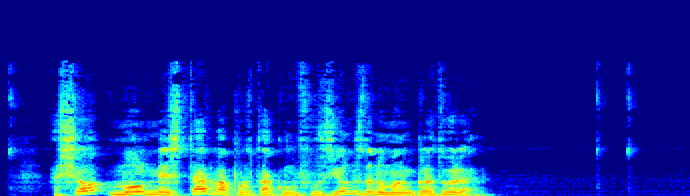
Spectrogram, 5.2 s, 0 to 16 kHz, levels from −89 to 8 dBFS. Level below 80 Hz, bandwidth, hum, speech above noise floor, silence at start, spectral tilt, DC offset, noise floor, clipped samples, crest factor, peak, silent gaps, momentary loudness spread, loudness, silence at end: -66 dBFS; 11 kHz; none; 56 dB; 0.4 s; -6 dB/octave; under 0.1%; -75 dBFS; under 0.1%; 18 dB; -4 dBFS; none; 8 LU; -20 LUFS; 1.55 s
